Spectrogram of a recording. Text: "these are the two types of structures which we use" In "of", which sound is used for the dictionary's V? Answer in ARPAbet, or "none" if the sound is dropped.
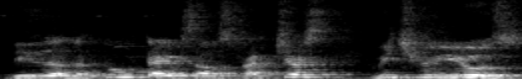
V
